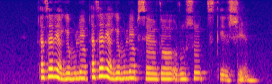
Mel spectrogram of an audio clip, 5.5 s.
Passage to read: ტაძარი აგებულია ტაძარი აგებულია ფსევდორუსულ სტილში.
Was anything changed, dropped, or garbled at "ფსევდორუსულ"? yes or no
no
